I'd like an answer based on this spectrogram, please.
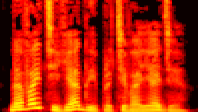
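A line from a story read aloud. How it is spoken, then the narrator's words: Sigh of feigned dismay. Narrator (Russian): вздохнула девушка в притворном огорчении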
